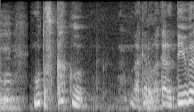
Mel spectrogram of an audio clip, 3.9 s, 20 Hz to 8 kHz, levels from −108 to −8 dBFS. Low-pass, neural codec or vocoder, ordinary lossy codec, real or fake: none; codec, 16 kHz, 8 kbps, FreqCodec, larger model; none; fake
